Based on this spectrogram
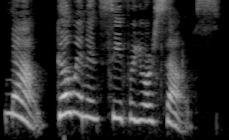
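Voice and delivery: excited cry. Acted. Lucy crying out to the others at the wardrobe. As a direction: fling it open and show them. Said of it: "and cried".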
